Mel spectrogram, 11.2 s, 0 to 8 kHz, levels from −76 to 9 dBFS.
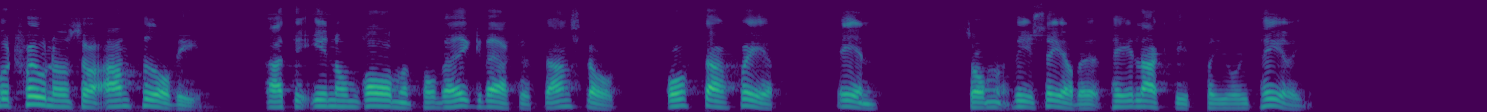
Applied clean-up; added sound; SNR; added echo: neural mask model DeepFilterNet 3.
